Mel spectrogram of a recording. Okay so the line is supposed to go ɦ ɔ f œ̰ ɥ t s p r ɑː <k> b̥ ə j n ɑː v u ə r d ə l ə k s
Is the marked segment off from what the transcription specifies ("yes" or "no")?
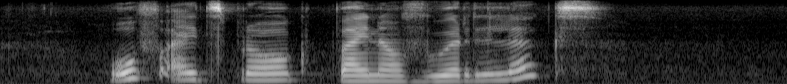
no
